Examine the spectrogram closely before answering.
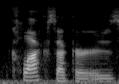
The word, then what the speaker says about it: clocksuckers: book, How to Navigate Clocksuckers and Lead a Happy, Abundant Life. Yes, I did say clocksuckers, and there is an L in clocksuckers, so please don't mispronounce it and get me in trouble with HR leadership.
